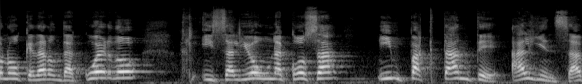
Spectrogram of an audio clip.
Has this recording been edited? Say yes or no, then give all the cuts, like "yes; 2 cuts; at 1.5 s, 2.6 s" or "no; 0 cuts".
no; 0 cuts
